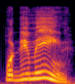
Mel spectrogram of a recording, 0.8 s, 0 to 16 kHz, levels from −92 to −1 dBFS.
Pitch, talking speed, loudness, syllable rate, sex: 210 Hz, 320 wpm, -14 LUFS, 6.2 syllables/s, male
